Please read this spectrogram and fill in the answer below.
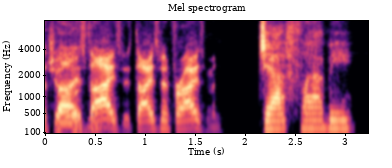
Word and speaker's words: Theismann: Well, maybe when he comes here, we'll change his pronunciation, just like when Joe Teasman changed his pronunciation to Theismann.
